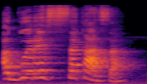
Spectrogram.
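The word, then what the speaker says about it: Aguirre-Sacasa: Aguirre Sacasa.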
